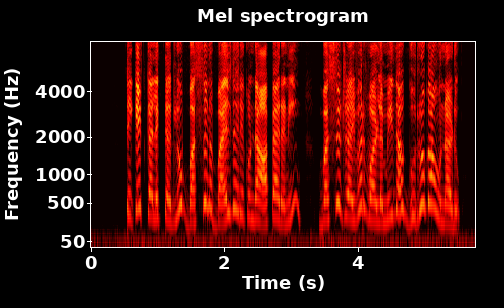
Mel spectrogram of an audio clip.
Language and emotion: Telugu, angry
